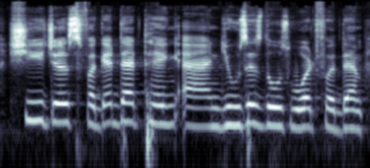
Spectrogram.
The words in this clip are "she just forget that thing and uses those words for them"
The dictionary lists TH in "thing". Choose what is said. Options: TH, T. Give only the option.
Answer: T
